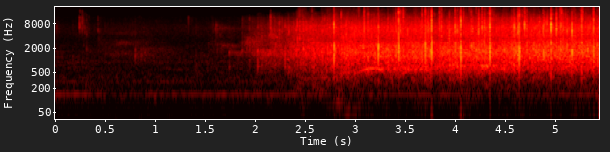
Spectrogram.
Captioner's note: applause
